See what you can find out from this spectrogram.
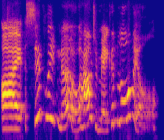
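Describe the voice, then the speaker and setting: A woman voicing a sheepish, seductive male dark wizard villain in a solemn, flirtatious manner for a fan fiction reading. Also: high voice, wildly swooping pitch, slow pace, muffled recording, pitched above the performer's own voice, exaggerated voice.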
